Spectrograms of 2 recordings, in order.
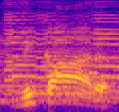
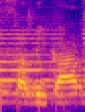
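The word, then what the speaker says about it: बिकार: हरहु कलेश सविकार नहीं है। लोग बोल देते हैं कि हरहु कलेश सविकार, सविकार नहीं होता है। यदि आप ऐसा प्रोनाउंसिएट करते होंगे तो ये गलत है, उसको सुधार लीजिए।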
